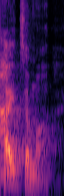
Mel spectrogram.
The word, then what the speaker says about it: Huitema: up her name, Jordan Hutima maybe. She's the Canadian girl. The first time I saw Jordan Huitema. How do you say it? Jordan Huitema. Huitema.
